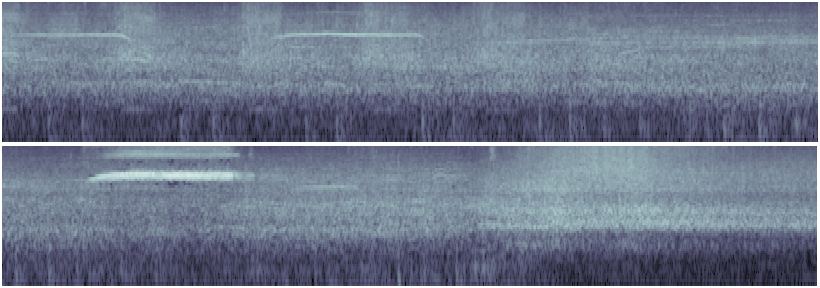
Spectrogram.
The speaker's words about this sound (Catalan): Entre aquests dos últims s'hi va situar Miquel Àngel Nadal per estorbar la visió del porter gallec del Madrid. Oriol va xiular i va sonar això.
